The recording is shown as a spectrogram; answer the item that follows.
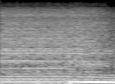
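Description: A basic six-month-old petrol car's engine heard close up, a steady low hum that rises into a louder, stronger drone partway through as it accelerates, with no talk.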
